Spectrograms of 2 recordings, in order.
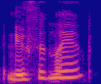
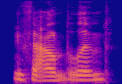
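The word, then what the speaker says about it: Newfoundland: out from trassi nin I don't know why I was trying to pronounce that a different way um newfinland you should know that that is yours I know but I was trying pronounce it how you guys would like know it like New Foundland oh we don't say that at least I've never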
